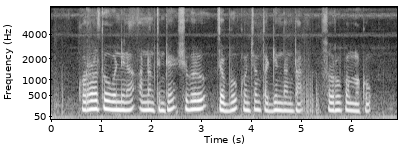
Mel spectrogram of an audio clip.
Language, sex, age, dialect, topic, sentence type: Telugu, male, 25-30, Telangana, agriculture, statement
